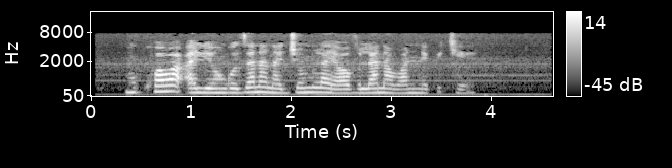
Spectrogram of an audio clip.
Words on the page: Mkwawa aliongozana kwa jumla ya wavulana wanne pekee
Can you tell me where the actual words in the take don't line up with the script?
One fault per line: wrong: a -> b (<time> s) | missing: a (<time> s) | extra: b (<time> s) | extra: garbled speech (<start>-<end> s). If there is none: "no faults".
wrong: kwa -> na (1.8 s)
